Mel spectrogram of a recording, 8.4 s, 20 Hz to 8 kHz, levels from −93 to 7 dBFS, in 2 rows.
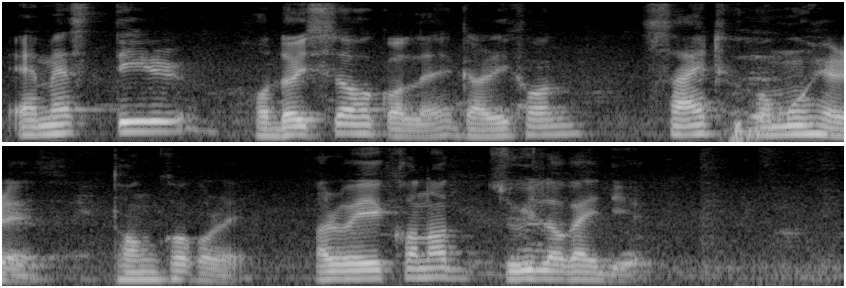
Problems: none marked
